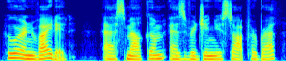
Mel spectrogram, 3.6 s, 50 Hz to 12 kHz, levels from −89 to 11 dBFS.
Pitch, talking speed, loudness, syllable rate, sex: 190 Hz, 170 wpm, -19 LUFS, 6.1 syllables/s, female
